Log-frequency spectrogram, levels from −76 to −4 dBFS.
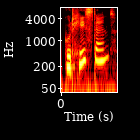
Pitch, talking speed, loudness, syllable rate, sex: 260 Hz, 170 wpm, -19 LUFS, 3.2 syllables/s, female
